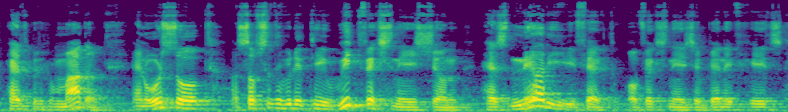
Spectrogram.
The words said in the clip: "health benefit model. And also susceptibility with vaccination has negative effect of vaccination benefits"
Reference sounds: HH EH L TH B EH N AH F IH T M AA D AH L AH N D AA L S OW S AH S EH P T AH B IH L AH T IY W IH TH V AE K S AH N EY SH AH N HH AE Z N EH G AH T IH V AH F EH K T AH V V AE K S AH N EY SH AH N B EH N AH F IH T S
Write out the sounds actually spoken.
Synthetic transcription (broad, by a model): HH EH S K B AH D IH M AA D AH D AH N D AA L S OW S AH S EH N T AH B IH L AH T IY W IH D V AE K S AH N EY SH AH N HH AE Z N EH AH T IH AH F EH K T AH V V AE K S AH N EY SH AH N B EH N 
